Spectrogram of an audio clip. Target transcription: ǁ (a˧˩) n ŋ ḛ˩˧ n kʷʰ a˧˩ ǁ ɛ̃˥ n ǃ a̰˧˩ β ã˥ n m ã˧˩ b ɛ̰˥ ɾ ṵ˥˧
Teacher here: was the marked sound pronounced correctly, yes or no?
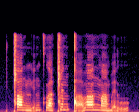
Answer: yes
